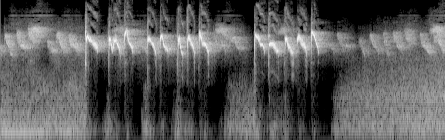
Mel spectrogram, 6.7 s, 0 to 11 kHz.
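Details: Oriental white-eye (Mata Puteh) kept for the bird hobby, singing happy 'buka' on 24 February 2023. Soft high warbling gives way to two loud bursts of quick slurred chirps, then quiet warbles return.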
